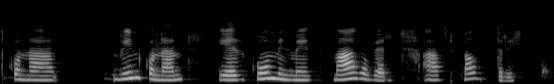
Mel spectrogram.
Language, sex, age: Icelandic, female, 30-39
